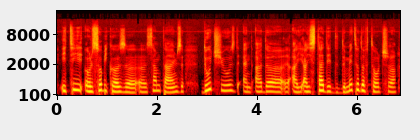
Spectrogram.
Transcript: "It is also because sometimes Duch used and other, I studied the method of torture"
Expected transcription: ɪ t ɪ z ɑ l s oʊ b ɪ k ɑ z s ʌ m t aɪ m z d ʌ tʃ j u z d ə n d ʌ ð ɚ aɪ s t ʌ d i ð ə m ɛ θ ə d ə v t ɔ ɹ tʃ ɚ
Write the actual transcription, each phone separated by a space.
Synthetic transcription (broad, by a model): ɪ t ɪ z ɑ l s oʊ b ɪ k ɑ z s ʌ m t aɪ m z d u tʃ j u z d ə n d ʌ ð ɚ aɪ s t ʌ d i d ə m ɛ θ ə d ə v t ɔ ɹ tʃ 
